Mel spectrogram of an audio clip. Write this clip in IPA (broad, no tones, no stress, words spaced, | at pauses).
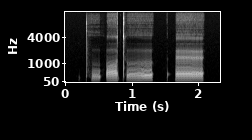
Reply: pʰuʔɔtʼʊː | ʔœ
